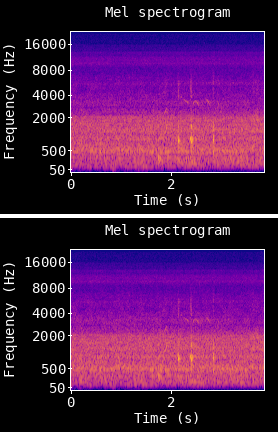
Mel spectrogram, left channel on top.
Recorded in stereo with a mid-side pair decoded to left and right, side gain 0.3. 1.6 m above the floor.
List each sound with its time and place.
1.7 s laughter: 25° left, 4 m; by 3.9 s 45° left, 3 m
